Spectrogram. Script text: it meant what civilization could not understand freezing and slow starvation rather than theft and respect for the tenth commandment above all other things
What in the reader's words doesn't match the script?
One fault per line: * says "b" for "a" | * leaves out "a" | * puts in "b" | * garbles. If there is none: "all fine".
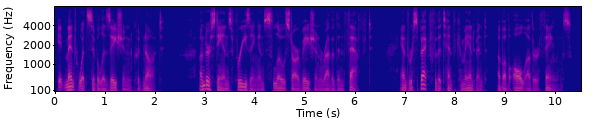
* says "understands" for "understand"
